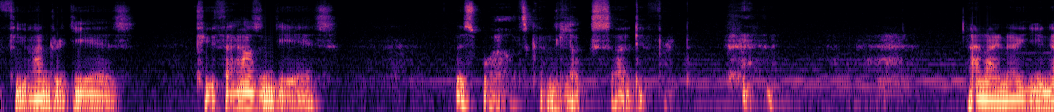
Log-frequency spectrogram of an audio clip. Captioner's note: chuckles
